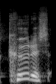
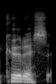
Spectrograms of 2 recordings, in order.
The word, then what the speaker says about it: Culross: It's Kouros. I'm not. No, sure we're not going into say Kouros, but that's how you pronounce it.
